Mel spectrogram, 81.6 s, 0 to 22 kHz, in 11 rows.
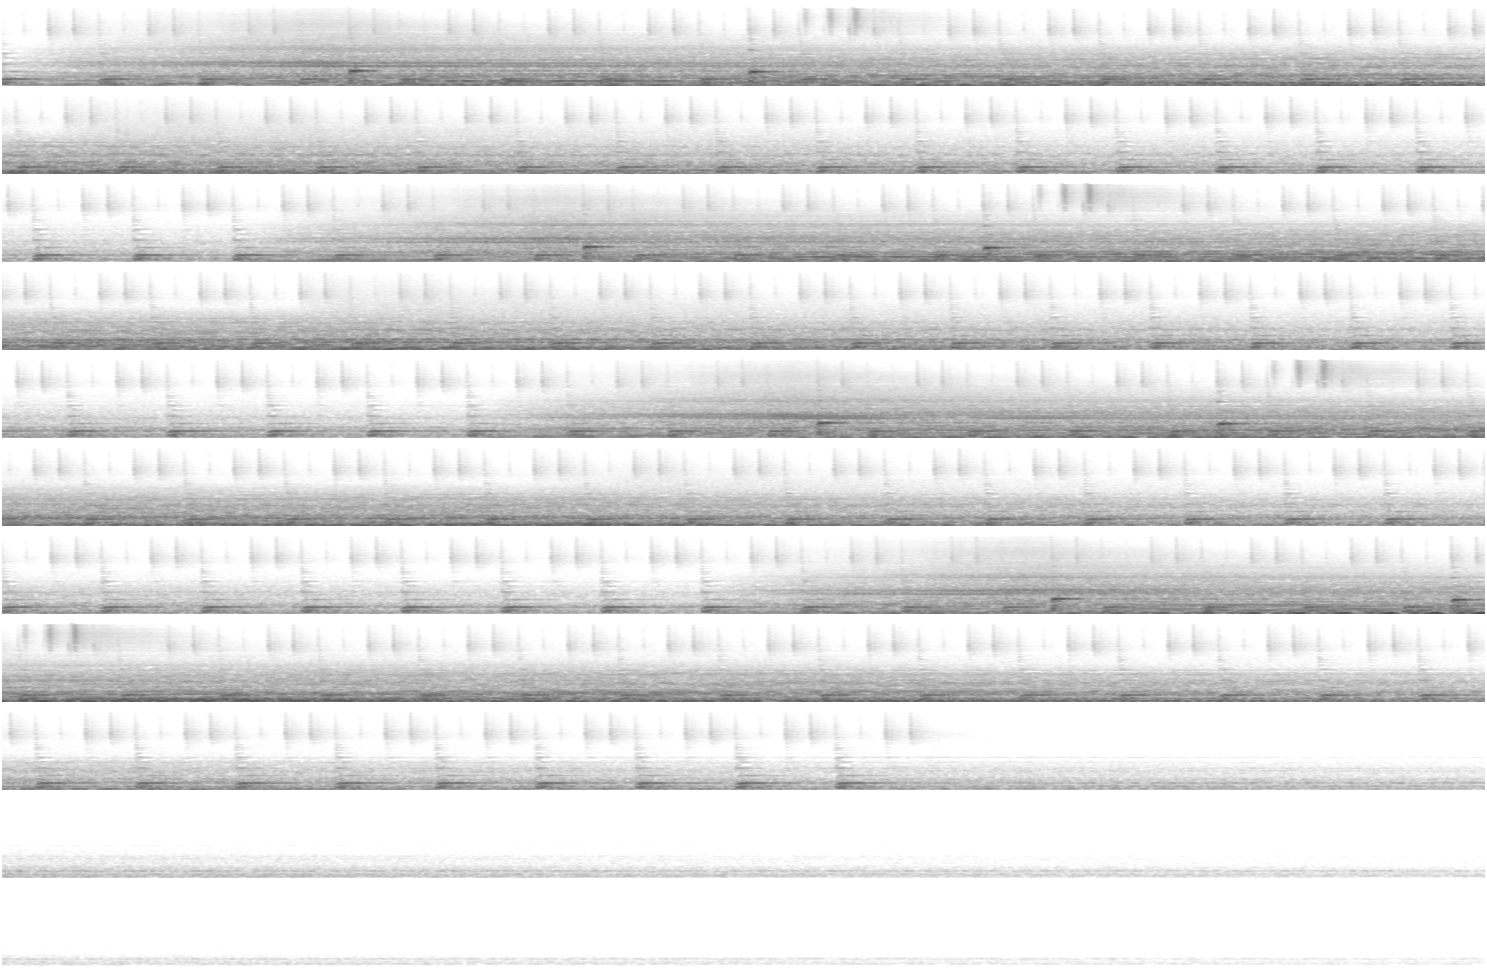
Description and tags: Orchestral Suspense Loop 2
Free!
120 BPM loop. Suspenseful and dramatic.
Passing, Music, Dark, Scary, Movie, Horror, Cluster, Cinematic, Atmosphere, Free, Being-Followed, Drone, Travel, Suspense, Orchestral, Thriller, Chase, Spooky, Film, Snooping, Ambient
